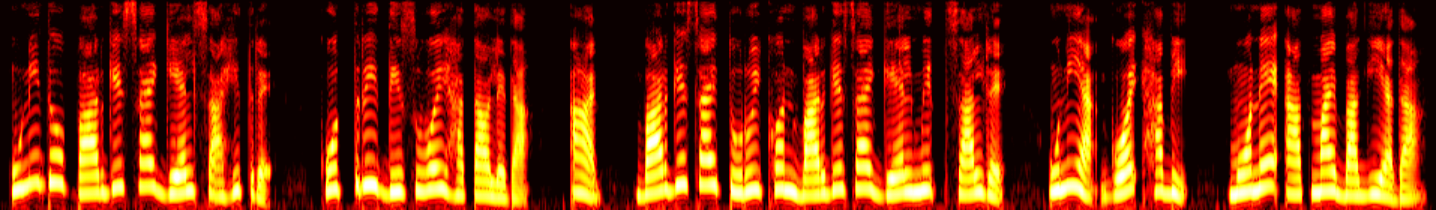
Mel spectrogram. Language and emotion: Santali, neutral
